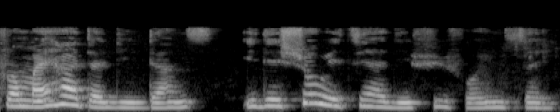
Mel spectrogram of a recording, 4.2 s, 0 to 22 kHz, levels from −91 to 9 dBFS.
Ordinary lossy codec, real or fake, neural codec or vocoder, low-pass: none; real; none; none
